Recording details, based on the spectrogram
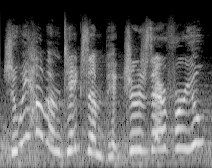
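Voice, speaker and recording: A very high, squeaky little game creature chatters eagerly, fawning over its new boss with a bouncy, swooping voice. The game music plays loudly behind. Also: female voice, sing-song, brisk. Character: peppy scheming creature gossip-magazine worker.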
